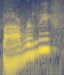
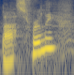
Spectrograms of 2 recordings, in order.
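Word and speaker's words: bas-relief: Wait, it's pronounced bar relief, not bass relief.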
